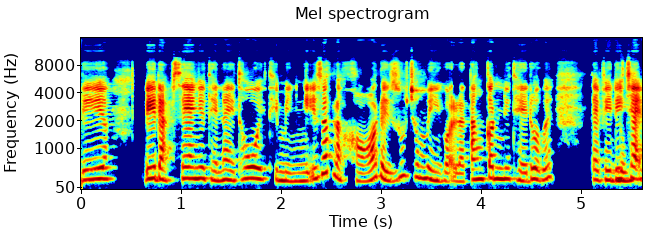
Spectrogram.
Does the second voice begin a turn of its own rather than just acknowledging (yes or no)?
no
